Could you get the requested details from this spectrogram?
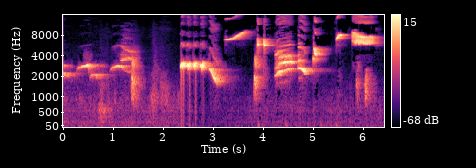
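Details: Orange-headed thrush, singing 'gacor': opening with simple paired whistles, it builds into a rich, fast medley of piercing high notes, buzzy trills and rising slurs.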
